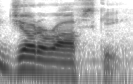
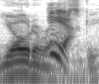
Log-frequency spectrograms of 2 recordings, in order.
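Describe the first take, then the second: First: The name begins with a J sound. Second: The name begins with a Y sound. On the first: "you say Jodorowsky" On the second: "the J sounds like a Y"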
